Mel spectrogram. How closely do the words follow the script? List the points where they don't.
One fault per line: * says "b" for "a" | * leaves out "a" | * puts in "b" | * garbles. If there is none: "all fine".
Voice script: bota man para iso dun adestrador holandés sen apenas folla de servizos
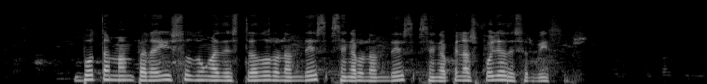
* puts in "holandés sen"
